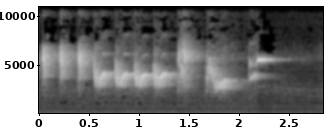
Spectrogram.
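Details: A Javan bush lark, a captive bird of Javan origin, gives a quick run of rasping high notes that drop in pitch, closing with a thin level whistle, over a low electrical hum.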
